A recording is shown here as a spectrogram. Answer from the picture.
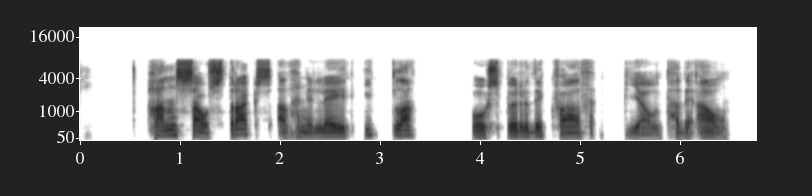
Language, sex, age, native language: Icelandic, male, 20-29, Icelandic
